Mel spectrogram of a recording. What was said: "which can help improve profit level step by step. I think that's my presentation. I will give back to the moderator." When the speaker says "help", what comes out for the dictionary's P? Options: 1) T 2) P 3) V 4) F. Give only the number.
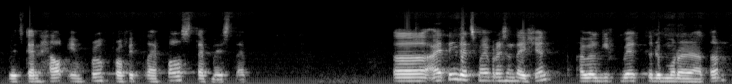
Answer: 2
